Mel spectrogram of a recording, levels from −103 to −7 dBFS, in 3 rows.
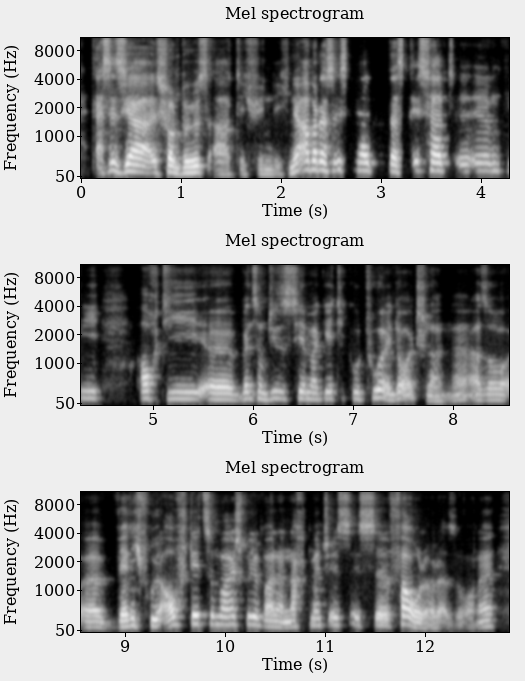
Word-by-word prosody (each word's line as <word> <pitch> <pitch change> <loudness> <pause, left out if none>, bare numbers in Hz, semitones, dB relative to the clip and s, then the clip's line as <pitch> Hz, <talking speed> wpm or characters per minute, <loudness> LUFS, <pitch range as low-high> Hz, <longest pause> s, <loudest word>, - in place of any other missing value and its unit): Das - - 0
ist 185 -6 +3
ja 160 -5 +7
schon 150 -5 +5
bösartig, 105 -8 0
finde 105 -1 -12
ich, - - -22
ne? - - +3
Aber 210 0 +5
das 190 -2 +4
ist 205 0 -3
halt 185 -1 +4
das 165 -2 +2
ist 400 - -2
halt 185 -1 +4
i - - -7
irgendwie 175 -2 -7 0.4
auch 170 0 +1
die 155 0 -6
äh, 145 -2 +1
wenn's 160 +1 -5
um 150 - -5
dieses 160 +1 -8
Thema 155 -3 -4
geht, 160 +2 -9
die - - -23
Kultur 160 +5 -3
in 130 - -4
Deutschland, 110 +7 -6
ne? - - -10
Also, 130 0 -6
äh, 130 -1 0
wer 140 - +5
nicht 155 0 -1
früh 155 - +1
aufsteht 205 +3 +2
zum 195 -1 -5
Beispiel, 190 0 -1
weil - - -1
er 125 - -2
Nachtmensch 165 +6 -6
ist, 175 0 -5
ist, 175 - -5
äh, 85 -1 0
faul - - +4
oder - - -6
so, - - -16
ne? 145 +1 -6
160 Hz, 225 wpm, -23 LUFS, 140-180 Hz, 0.4 s, ja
